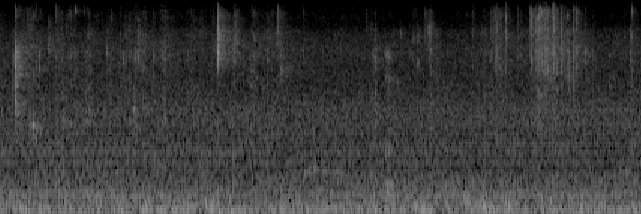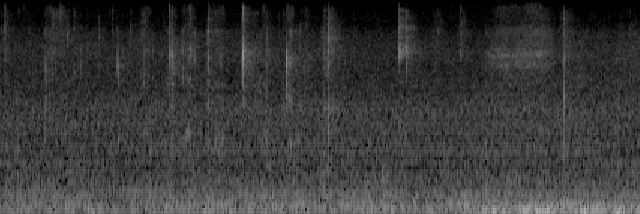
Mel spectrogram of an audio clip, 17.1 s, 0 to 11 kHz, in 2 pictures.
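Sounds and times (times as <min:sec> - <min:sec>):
close chewing of noodles: 0:00.0 - 0:04.2, 0:08.4 - 0:13.1.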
